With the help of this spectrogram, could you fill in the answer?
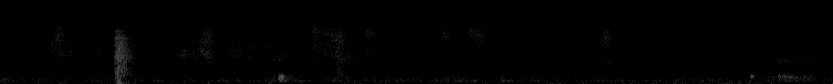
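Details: A Shiba Inu napping comfortably at home, snoring as it seems to dream: soft breathy snores repeat in a loose rhythm, with one sharper snort partway through and a quiet indoor background.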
